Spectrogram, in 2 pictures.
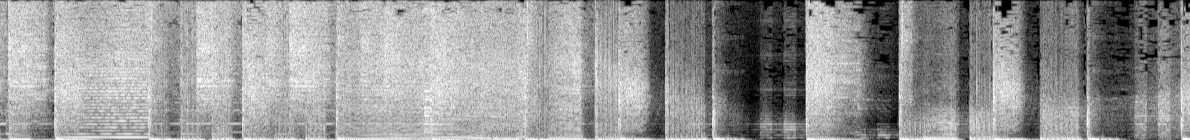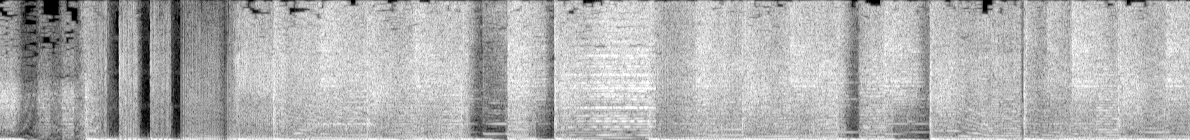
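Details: Loud electronic dance music with a steady thumping beat and brief drops fills the recording; no animal is heard.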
